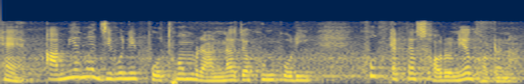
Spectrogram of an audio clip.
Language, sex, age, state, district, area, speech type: Bengali, female, 60+, West Bengal, Jhargram, rural, spontaneous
